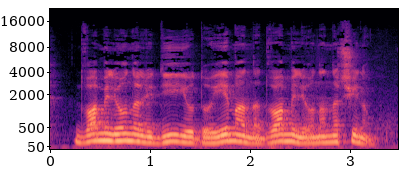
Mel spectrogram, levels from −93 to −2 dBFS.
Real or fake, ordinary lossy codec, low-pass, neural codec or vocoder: real; MP3, 64 kbps; 19.8 kHz; none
